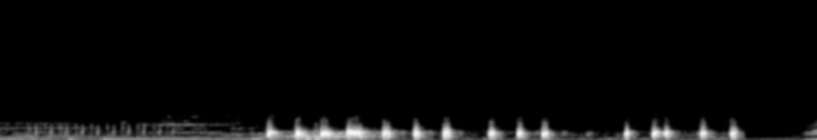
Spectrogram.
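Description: A greedy egg-laying hen clucks in a rapid, rhythmic run of short, sharp calls. The clucks are fairly loud and alone.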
